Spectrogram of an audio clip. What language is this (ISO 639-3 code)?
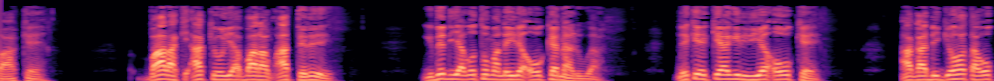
kik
